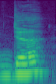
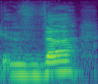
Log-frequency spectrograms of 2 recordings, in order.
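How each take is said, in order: First: The word begins with a hard d sound. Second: The word begins with a soft th sound. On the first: The speaker calls it wrong. "we don't want to say de" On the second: The speaker calls it right. "things like the are very important to, to nail"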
